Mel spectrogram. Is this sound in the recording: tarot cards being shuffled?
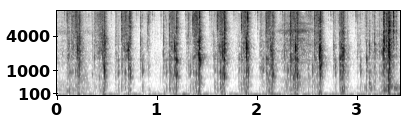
yes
